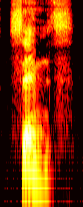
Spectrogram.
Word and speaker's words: Psalms: 자, 이 단어 P하고 L이 묵음이죠. Psalms, Book of Psalms, 시편입니다.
